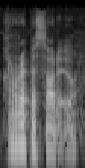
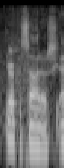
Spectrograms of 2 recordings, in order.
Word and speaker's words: Reposado: They don't have their gin on our website, or the other one, the Respondo. – Reposado. – Reposado. I knew I said it wrong.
